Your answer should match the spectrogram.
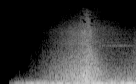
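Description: Logo-intro whoosh sound effect starting a moment in, swelling to a peak a little past a second in over a steady deep bass.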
